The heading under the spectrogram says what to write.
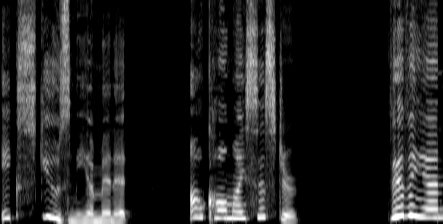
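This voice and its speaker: A female-sounding, put-on character voice pitched extremely high for a woman moves at a fairly slow pace. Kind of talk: radio drama performance.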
